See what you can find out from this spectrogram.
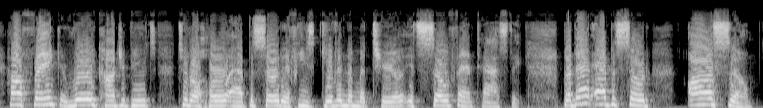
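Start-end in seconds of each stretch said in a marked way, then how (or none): none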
